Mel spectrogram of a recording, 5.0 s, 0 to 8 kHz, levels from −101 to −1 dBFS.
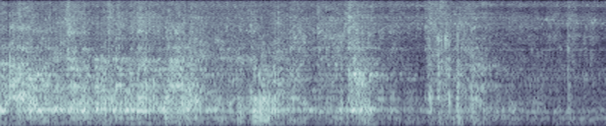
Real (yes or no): no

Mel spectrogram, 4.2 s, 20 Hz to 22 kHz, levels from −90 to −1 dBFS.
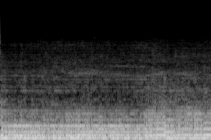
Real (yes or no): no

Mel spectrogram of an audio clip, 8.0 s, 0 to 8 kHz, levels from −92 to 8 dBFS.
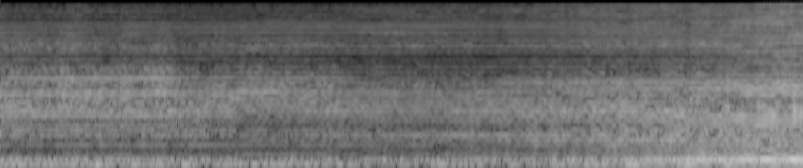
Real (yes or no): no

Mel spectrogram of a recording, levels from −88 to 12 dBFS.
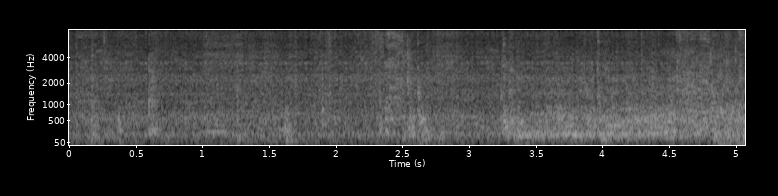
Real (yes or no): yes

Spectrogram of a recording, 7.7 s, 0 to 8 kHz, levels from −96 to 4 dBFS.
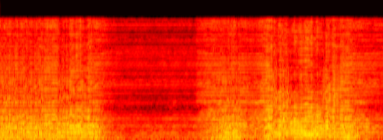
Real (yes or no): no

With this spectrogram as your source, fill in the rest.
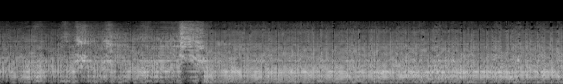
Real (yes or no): no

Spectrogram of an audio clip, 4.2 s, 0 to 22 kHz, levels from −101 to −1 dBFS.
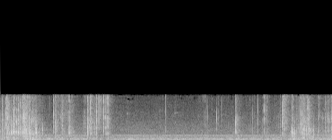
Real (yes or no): yes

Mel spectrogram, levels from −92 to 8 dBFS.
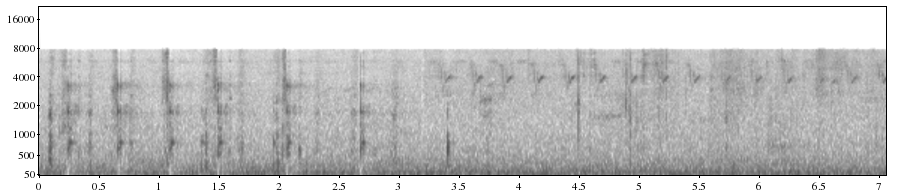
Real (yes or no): yes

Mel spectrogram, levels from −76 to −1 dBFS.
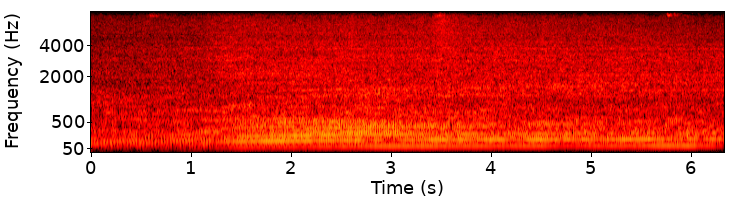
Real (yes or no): yes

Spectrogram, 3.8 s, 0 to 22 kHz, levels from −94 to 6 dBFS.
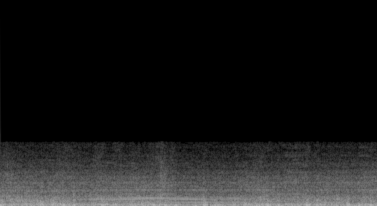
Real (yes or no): yes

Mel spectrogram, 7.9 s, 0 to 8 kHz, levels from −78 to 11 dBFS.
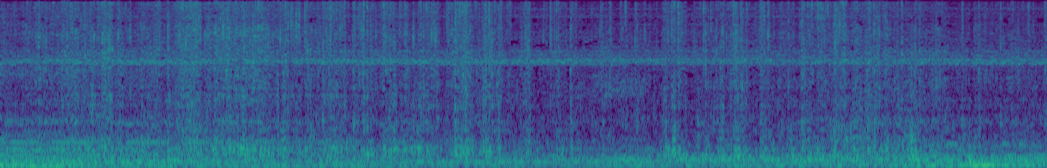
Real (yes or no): yes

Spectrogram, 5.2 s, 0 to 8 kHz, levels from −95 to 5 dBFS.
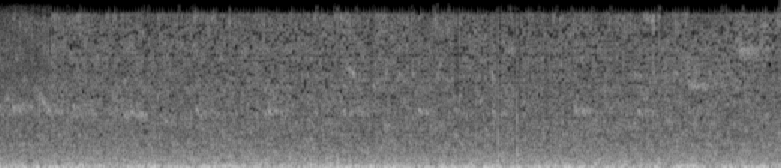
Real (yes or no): no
